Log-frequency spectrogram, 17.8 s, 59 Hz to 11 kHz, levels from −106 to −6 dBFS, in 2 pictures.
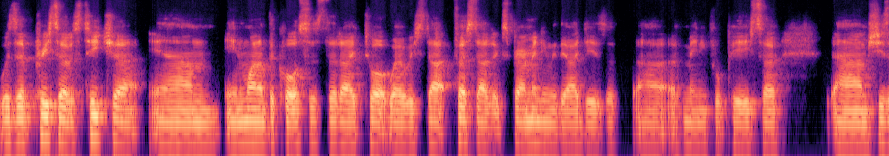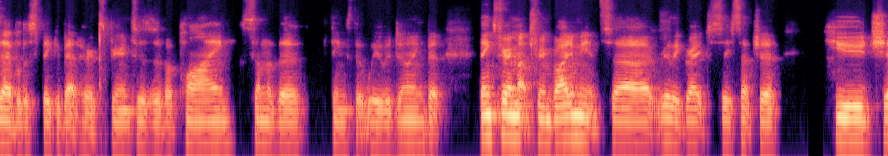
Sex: male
